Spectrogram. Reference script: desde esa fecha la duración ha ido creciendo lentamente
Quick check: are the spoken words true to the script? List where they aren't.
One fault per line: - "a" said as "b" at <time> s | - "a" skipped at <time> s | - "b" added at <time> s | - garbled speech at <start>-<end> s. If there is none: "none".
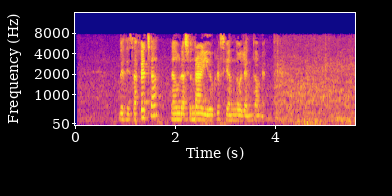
none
